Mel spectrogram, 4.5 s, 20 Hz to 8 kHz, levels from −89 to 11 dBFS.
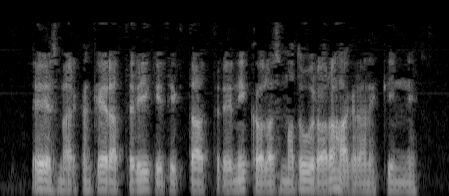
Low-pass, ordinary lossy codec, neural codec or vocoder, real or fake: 7.2 kHz; MP3, 24 kbps; none; real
